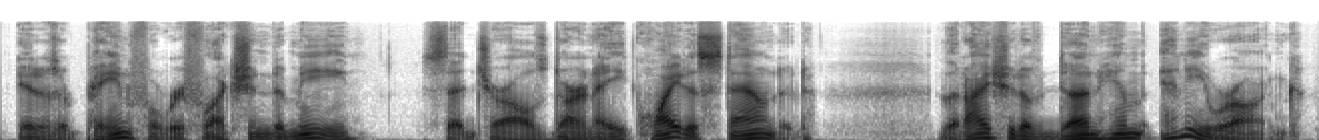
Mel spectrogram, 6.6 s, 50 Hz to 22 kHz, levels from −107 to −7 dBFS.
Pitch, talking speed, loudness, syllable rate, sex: 90 Hz, 180 wpm, -20 LUFS, 5.7 syllables/s, male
